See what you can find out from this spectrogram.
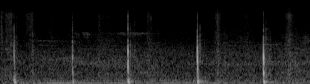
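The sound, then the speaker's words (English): A soccer ball is juggled by a 68-year-old man doing keepie uppies: five crisp taps in a steady, even rhythm, each a short sharp thump over a faint, quiet background. “He's still juggling soccer balls.”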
